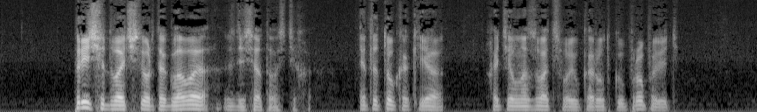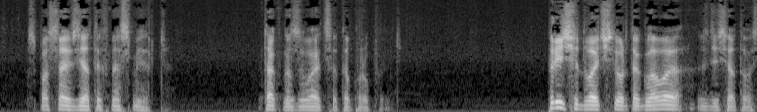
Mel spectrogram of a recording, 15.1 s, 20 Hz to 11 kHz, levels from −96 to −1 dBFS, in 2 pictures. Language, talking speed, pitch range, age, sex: Russian, 110 wpm, 100-135 Hz, 40-59, male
